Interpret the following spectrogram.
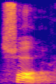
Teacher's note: paroxítona terminada em R, portanto acento nesse O inicial de soror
